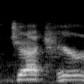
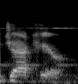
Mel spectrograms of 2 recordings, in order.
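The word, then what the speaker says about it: Jack Herer: If you go in the dispensary, you guys, and you want to order Jack Hare strain, for God's sake, say Jack Hare.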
